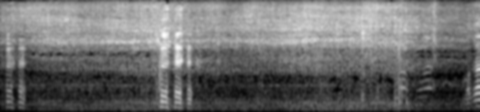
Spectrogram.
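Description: A motor running steadily with an even low hum, with a short burst of a voice about two seconds in.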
